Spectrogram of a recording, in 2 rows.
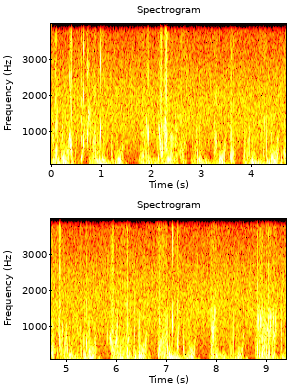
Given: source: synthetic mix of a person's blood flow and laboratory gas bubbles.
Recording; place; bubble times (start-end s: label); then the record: Doppler ultrasound of blood flow; precordium
0.00-0.15 s: bubbles
0.31-0.55 s: bubbles
0.57-0.88 s: bubbles
0.94-1.10 s: bubbles
1.74-1.98 s: bubbles
2.10-2.72 s: bubbles
3.25-3.32 s: bubbles
3.53-3.69 s: bubbles
3.83-3.89 s: bubbles
4.16-4.29 s: bubbles
4.57-4.92 s: bubbles
5.26-5.32 s: bubbles
5.36-5.44 s: bubbles
5.79-6.32 s: bubbles
6.51-6.60 s: bubbles
6.80-7.02 s: bubbles
7.09-7.27 s: bubbles
7.86-8.05 s: bubbles
8.75-9.23 s: bubbles
From the record:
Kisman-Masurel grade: 242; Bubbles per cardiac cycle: several, 3 to 8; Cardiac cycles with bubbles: 100%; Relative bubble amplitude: moderate (0.250 to 0.450); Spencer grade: 3 (all of the cardiac periods contain showers or single bubble signals, but not dominating or overriding the cardiac motion signals); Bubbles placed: only in the low amplitude regions of the cardiac cycle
